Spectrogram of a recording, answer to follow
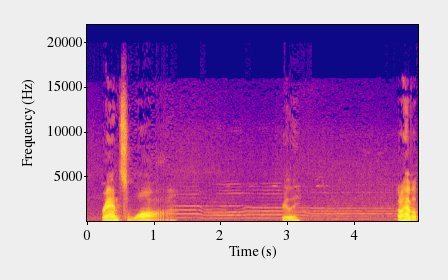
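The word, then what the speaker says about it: François: Francois. Really? I don't have a plugin to hear it, but the pronunciation is Francois.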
